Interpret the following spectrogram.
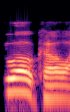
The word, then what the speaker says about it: Cuoco: Is that how you pronounce it? Kuoko, I think is how you pronounce her last name.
